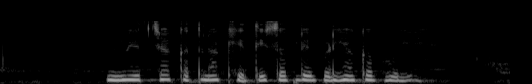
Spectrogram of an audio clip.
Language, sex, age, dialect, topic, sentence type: Chhattisgarhi, female, 18-24, Northern/Bhandar, agriculture, question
